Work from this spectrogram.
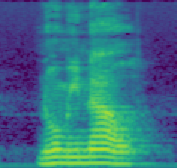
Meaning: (adjective) 1. nominal, in name but not in reality 2. nominal, pertaining to nouns and/or nominals 3. nominal, unadjusted for inflation
- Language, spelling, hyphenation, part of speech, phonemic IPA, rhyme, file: Dutch, nominaal, no‧mi‧naal, adjective / noun, /ˌnoː.miˈnaːl/, -aːl, Nl-nominaal.ogg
